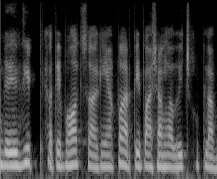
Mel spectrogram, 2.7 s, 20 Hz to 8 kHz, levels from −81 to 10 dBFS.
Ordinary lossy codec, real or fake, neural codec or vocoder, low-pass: none; fake; codec, 16 kHz, 1 kbps, FreqCodec, larger model; none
